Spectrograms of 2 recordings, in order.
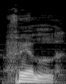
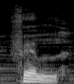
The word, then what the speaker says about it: fell: En el pasado es fell, la E se pronuncia normal y la doble L otra vez se pronuncia como una sola L. Fell, fell.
